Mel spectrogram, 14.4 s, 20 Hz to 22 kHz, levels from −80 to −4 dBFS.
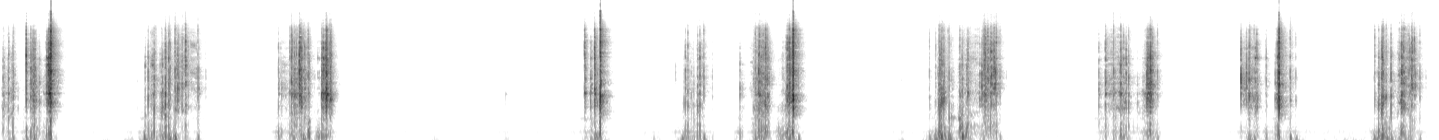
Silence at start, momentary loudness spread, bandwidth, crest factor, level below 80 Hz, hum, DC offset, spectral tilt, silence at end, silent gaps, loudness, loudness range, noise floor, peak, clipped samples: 0 s; 19 LU; 16 kHz; 30 dB; -58 dBFS; none; under 0.1%; 1.5 dB/octave; 0.2 s; none; -25 LUFS; 6 LU; -88 dBFS; 0 dBFS; under 0.1%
